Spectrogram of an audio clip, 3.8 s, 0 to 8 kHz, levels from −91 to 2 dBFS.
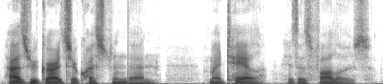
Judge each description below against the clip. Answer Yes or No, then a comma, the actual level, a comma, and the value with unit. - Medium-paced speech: Yes, average, 155 wpm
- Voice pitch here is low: Yes, low, 100 Hz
